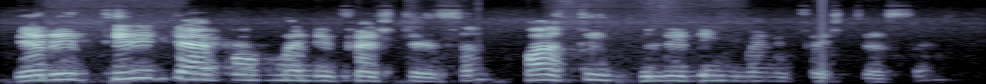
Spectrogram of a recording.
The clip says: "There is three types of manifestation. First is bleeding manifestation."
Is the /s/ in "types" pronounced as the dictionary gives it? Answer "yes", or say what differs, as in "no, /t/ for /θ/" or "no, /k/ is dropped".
no, /s/ is dropped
